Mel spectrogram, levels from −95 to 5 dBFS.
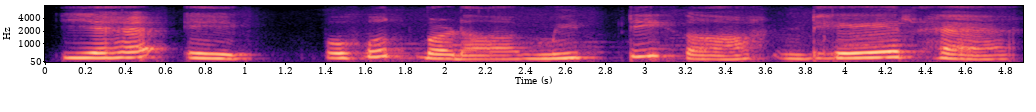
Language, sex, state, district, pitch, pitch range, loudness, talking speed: Hindi, female, Uttar Pradesh, Saharanpur, 250 Hz, 220-275 Hz, -15 LUFS, 100 wpm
